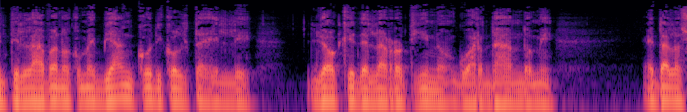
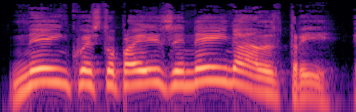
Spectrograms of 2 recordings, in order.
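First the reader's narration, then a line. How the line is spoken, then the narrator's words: Shouted. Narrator (Italian): egli gridò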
